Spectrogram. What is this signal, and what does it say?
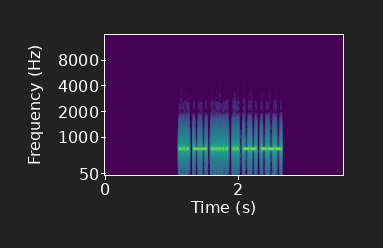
Morse code, heard as a keyed tone, about 44 wpm, 700 Hz. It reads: SM5IMO
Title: Call Signs Repeated 3x - 45wpm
